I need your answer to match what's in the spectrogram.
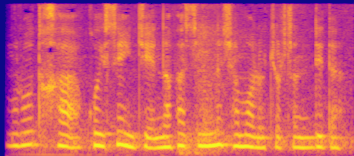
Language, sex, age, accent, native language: Uzbek, female, 18-24, Qashqadaryo, Uzbek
